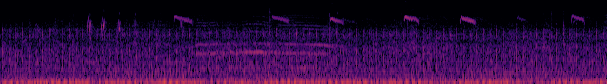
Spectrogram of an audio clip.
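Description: Small birds chirping: a string of short, high, downward-sliding chirps, about one every half-second to second from about two seconds in, with a fainter held whistle in the middle. Under them runs a steady low rumble on the microphone.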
